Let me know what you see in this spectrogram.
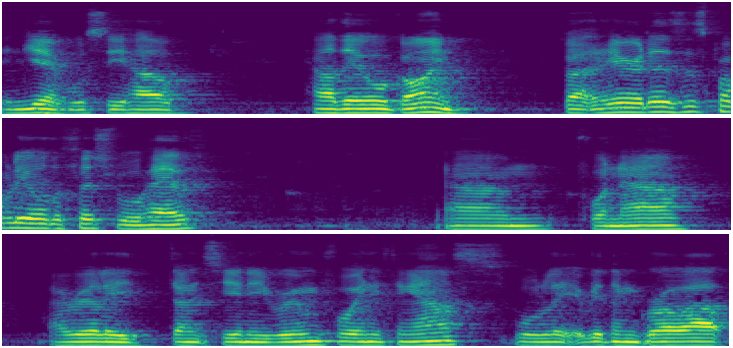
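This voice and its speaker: Amid audible room echo, a man speaks at a fairly low pitch with fairly even intonation and long, frequent pauses. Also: moderate pace. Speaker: aquarium hobbyist vlogger. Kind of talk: casual vlog narration.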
